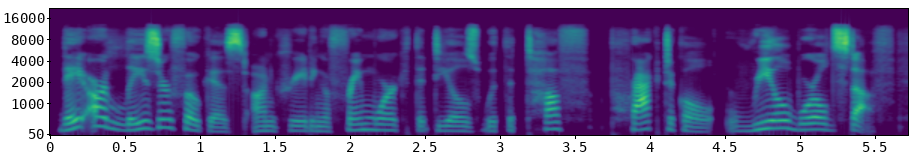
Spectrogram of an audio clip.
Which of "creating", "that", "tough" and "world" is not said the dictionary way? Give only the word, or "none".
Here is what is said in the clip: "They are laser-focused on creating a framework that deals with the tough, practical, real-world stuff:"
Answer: none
